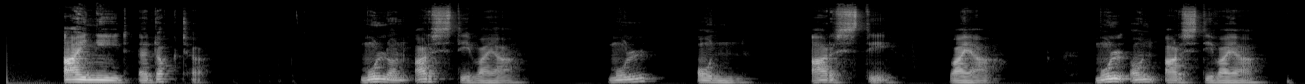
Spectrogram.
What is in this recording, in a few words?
I need a doctor, estonian; the talking estonian phrasebook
